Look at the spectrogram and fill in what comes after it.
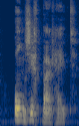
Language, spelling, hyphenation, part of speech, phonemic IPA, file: Dutch, onzichtbaarheid, on‧zicht‧baar‧heid, noun, /ɔnˈzɪxt.baːr.ɦɛi̯t/, Nl-onzichtbaarheid.ogg
- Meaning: 1. invisibility, state of not being visible 2. something that is invisible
